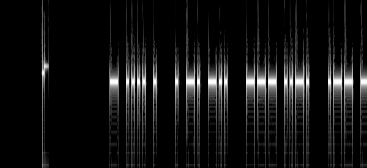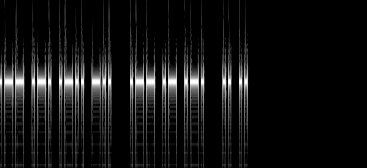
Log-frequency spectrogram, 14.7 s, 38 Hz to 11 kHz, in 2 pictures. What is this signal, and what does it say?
Morse code, heard as a keyed tone, about 22 wpm, 700 Hz. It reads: THE END OF WORLD WAR II
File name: practice / 22wpm / Sets of 6 Words - 22wpm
